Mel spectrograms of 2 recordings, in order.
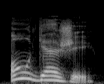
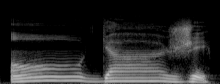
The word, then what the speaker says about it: engager: Okay, so remember that G is a tricky letter, because if you combine it with A, like it's the case here, you will pronounce it ga. Okay, but if you combine it with E, like it's the case here, well, R here, the sound E, it will go like G. Okay, engager. Engager.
